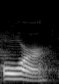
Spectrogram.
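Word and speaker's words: o'er: But there's an archaic word that sounds like or and it's spelled o apostrophe e r and it means over like over there or over the hill and it's pronounced or yeah nice job.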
